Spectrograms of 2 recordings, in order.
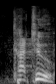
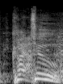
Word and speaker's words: KATU: Katu. – Katu. Yeah. – It's an old Korean station. Katu. K-A-T-U is how we spell it.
